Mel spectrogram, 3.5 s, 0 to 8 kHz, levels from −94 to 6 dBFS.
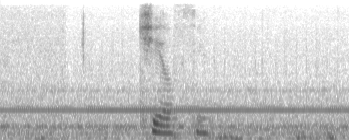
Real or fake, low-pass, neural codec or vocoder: real; 7.2 kHz; none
